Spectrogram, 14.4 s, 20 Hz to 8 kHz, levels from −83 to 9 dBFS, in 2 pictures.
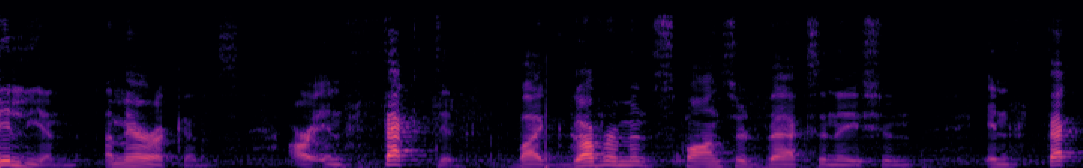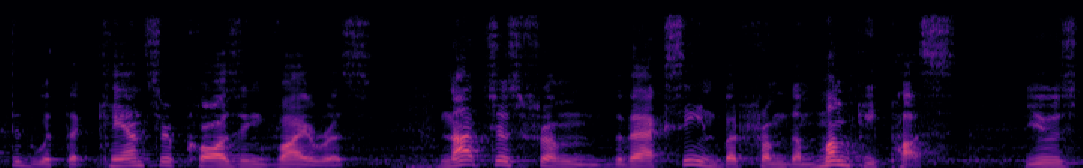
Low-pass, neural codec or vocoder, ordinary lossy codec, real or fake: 7.2 kHz; codec, 16 kHz, 16 kbps, FreqCodec, larger model; MP3, 64 kbps; fake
